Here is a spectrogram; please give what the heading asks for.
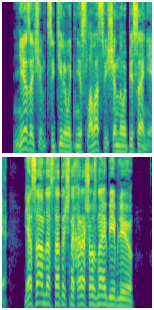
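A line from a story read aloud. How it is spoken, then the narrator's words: Indignant shout. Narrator (Russian): крикнул с возмущением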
